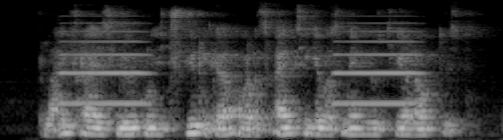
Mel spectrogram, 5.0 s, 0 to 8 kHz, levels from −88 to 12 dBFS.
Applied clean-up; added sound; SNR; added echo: none; Wind instrument, woodwind instrument; 11 dB; reverberation time 0.7 s.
